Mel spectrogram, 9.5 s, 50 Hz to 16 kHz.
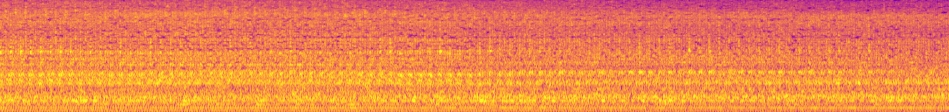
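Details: Skoda Fabia 1.4 engine knock: fast, fairly even light tapping, about three per second, over the idle; cause suspected but not confirmed.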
